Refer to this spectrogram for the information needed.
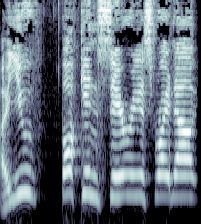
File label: jeers; scout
